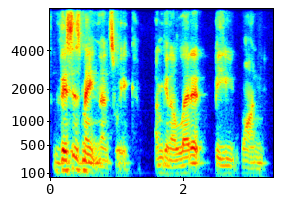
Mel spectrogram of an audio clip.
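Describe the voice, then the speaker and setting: A man's voice: deep voice, lively intonation, moderate pace, a little mellow, breathy edge. A middle-aged man from Australia hosting a live acting stream, chatting casually and reading out viewer comments with many ums and uhs. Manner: chatty, reads viewer comments, frequent fillers. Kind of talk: casual livestream chat. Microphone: phone or desk mic, livestream.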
